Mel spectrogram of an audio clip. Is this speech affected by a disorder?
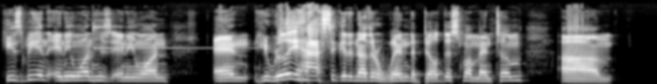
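No.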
